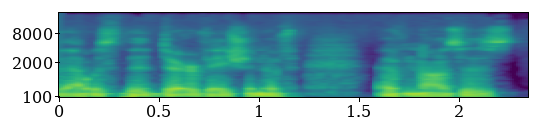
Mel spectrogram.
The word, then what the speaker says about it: Nas: EQ explains, On Naz's album, I Am, he has a song called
